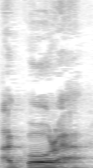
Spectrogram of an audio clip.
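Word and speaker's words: ἀγορά: از ایده حمله به آگورا یا به تلفظ لاتین باستانی آتنی خودش اگورا دفاع می‌کنم و اون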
